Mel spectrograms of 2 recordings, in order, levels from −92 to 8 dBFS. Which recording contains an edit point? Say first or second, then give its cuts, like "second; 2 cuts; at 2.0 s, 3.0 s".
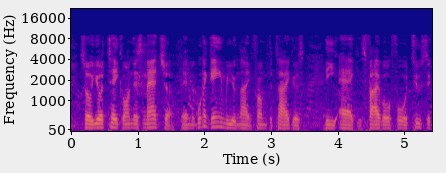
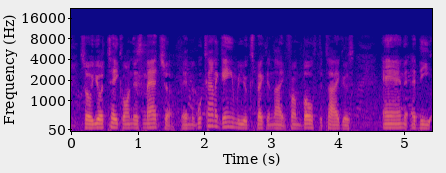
first; 4 cuts; at 2.0 s, 2.5 s, 2.9 s, 3.8 s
